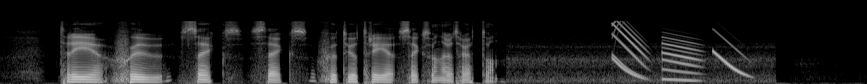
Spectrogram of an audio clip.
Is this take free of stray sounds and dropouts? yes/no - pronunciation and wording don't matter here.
no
